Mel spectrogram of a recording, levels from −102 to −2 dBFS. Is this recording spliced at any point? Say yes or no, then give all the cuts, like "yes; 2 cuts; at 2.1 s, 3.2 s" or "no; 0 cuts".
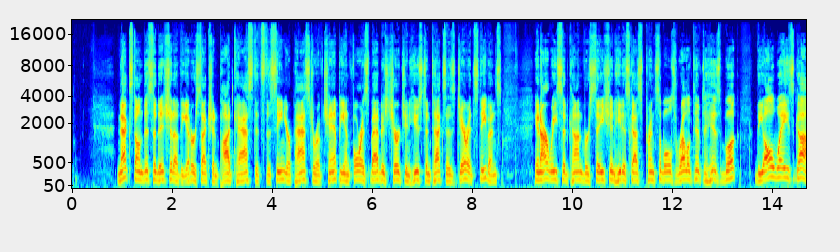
no; 0 cuts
